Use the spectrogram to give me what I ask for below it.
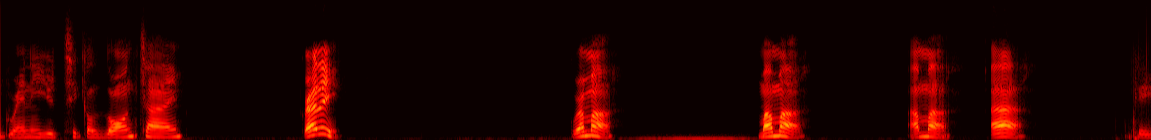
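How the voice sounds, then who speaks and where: A woman giving casual game commentary, calling herself dumb and swinging from whispers to sudden yells. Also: mid-range voice, noisy background. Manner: self-mocking, jumpy, drops into whispers and sudden yells. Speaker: gamer.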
